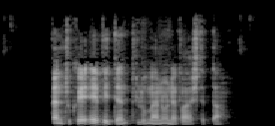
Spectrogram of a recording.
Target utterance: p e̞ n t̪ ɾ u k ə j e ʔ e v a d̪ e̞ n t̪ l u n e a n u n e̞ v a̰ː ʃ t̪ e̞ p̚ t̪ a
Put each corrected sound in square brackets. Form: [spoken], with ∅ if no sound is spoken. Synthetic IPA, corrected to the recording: p e̞ n t̪ ɾ u k ə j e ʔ e v [i] d̪ e̞ n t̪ l u [m] e a n u n e̞ v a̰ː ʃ t̪ e̞ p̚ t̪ a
